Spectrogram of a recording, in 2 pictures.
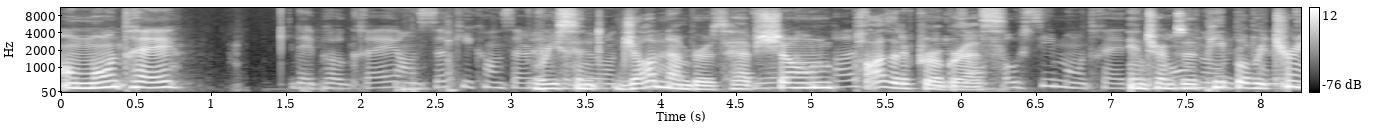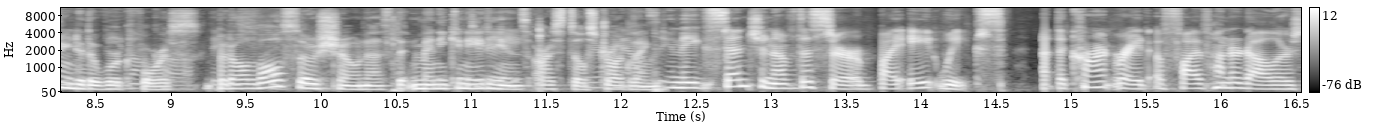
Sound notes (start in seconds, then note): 6.9 speaking French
